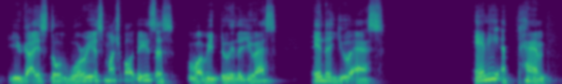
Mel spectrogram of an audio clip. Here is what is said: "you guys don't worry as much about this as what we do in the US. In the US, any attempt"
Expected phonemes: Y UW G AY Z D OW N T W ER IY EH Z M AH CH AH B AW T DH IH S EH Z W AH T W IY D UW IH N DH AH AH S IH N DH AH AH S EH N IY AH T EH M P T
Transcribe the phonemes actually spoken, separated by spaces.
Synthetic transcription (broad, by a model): Y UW G AY S D OW N T W ER IY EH S M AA CH AH B AW T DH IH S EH S W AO T W IY D UW IH N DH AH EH S IH N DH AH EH S EH N IY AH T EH M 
